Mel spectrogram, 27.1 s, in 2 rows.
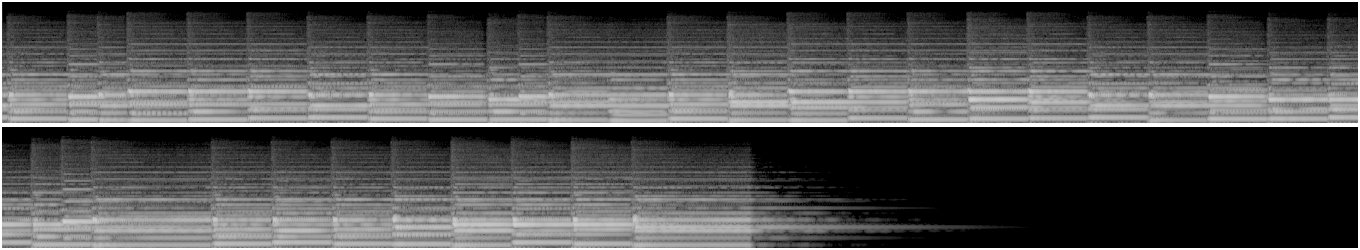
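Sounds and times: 
trio of flutes and clarinet playing: 0:00.0 - 0:21.3.

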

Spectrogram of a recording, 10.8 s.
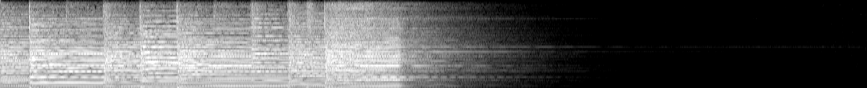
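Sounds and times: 
rock music: 0:00.0 - 0:06.0.

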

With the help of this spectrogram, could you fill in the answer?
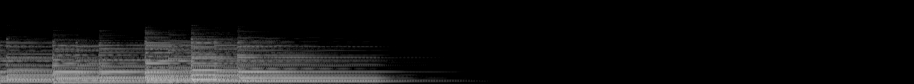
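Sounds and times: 
piano version of a hymn: 0:00.0 - 0:04.4.

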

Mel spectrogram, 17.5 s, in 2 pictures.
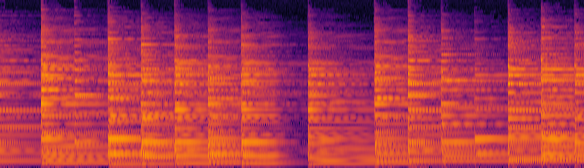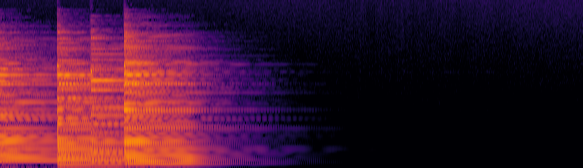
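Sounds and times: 
piano: 0:00.0 - 0:13.0.

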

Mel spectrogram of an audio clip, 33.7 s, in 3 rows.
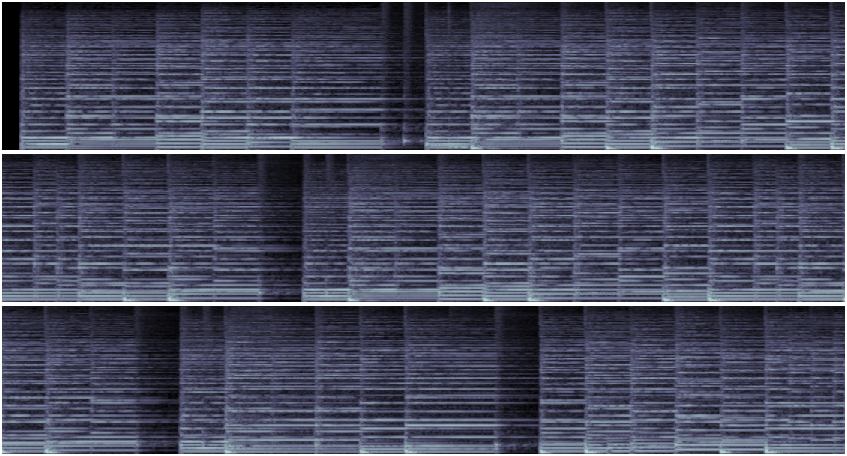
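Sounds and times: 
rock music: 0:00.3 - 0:33.7.

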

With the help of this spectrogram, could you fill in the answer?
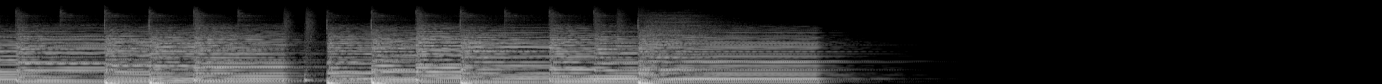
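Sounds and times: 
rock music: 0:00.0 - 0:08.9.

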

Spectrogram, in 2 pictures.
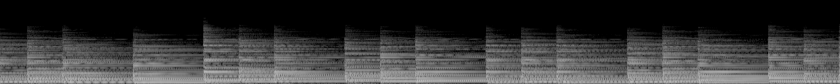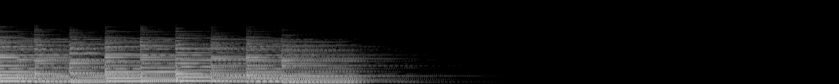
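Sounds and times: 
piano version of a piece: 0:00.0 - 0:12.8.

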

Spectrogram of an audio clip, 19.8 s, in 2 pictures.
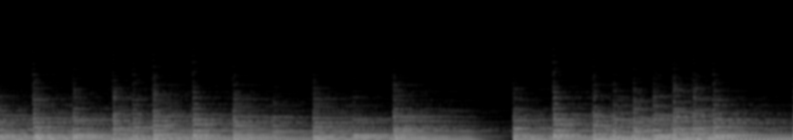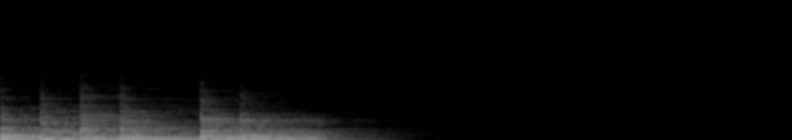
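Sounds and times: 
piano version of a song: 0:00.0 - 0:14.8.

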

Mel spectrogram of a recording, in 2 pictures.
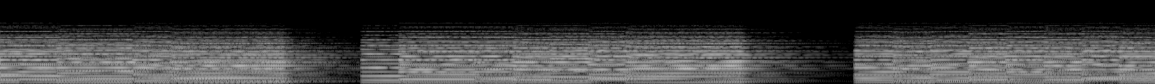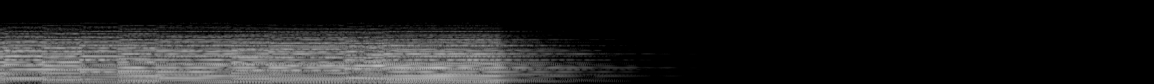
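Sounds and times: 
organ: 0:00.0 - 0:17.9.

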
